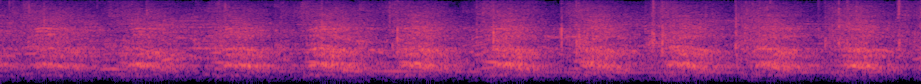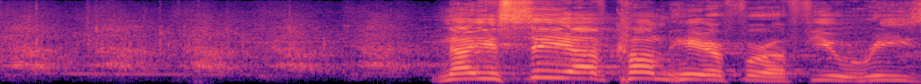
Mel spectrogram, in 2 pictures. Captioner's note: fans chanting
